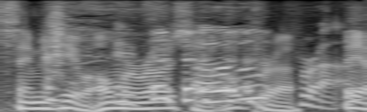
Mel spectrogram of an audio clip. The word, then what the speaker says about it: Oprah: Omarosa, Oprah. Oprah. Yeah, right. It's a hard O, same as you.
